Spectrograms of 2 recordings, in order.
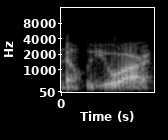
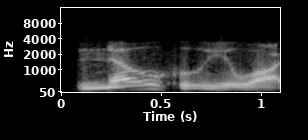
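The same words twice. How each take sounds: First: The words are whispered. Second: The words are said in a normal voice. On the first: "I whisper the words as they come" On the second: "and repeat them"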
